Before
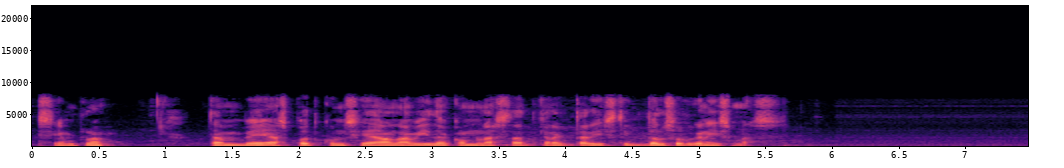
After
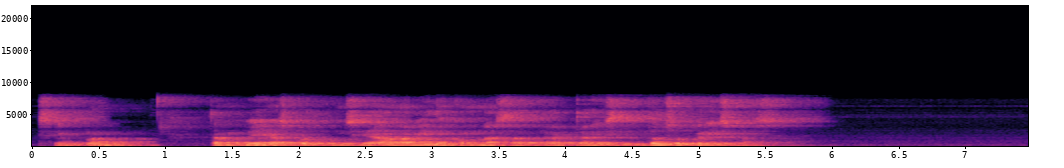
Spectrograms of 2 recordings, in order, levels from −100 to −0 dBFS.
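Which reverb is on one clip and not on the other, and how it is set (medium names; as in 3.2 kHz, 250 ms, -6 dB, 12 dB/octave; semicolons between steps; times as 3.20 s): gated-style reverb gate 460 ms falling, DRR -4 dB; trim -4.5 dB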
